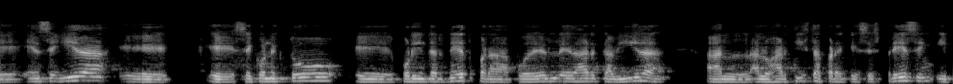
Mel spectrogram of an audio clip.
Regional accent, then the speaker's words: Ecuador; Entonces yo le decía, pues vengo del Ecuador.

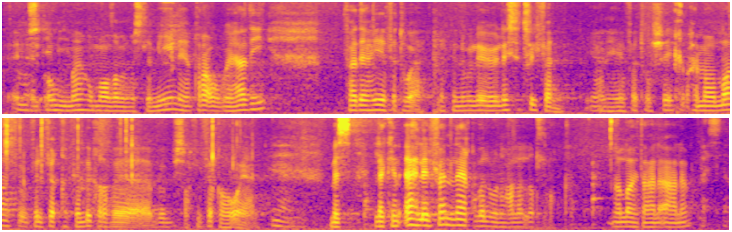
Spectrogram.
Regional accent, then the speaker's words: Egypt; عندنا في مصر الضاء تنطق ظاء لا نخرج فيها اللسان

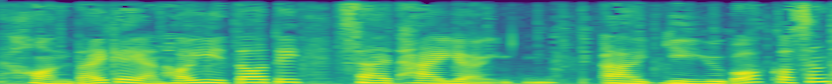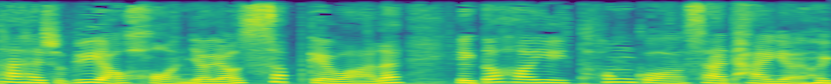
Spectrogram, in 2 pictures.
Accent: Hong Kong; 因為我哋喺廣東地帶嶺南嘅呢一邊

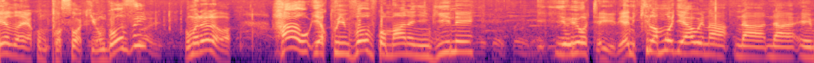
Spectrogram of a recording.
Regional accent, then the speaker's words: Tanga, Tanga Region, Tanzania; Jamani, sisi wote ni wa Tanzania. Mimi natoka Tanga

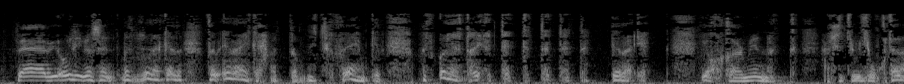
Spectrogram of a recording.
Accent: Egypt; أنا كنت 62 في المجر كنت شرقية وكنت بقول لهم أنا مصري

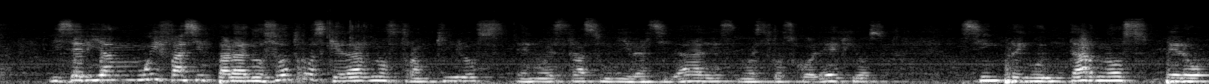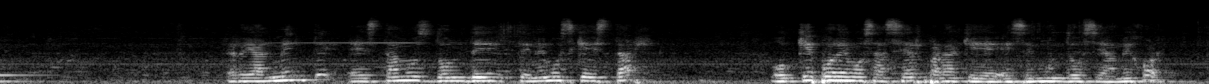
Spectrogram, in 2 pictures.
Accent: France; now in Colombia; yo soy un jesuita francés, no soy de acá, llevo un poco más de un año en ese lindo país de Colombia y vivo en este barrio de Mariscal Sucre, en mi comunidad de los jesuitas, aquí muy cerca.

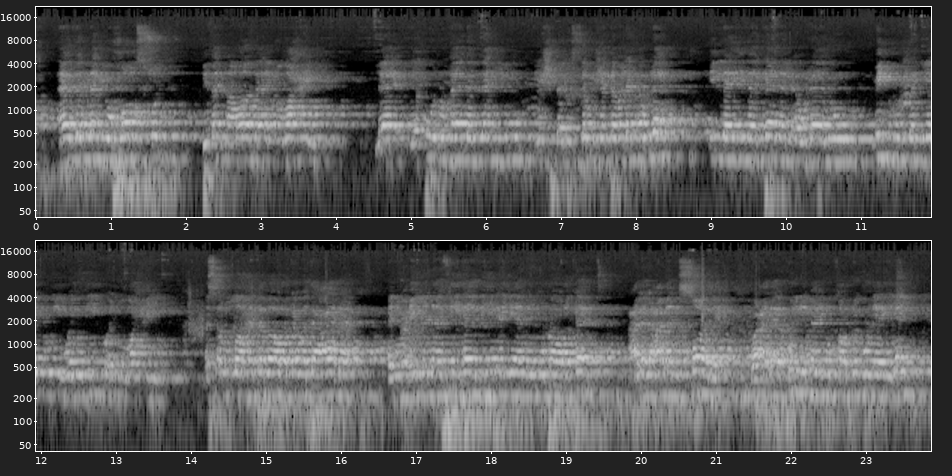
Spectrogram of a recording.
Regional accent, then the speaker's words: Egypt; اللهم اجعل بلدنا مصر أمانا سخاء رخاء وسائر بلاد

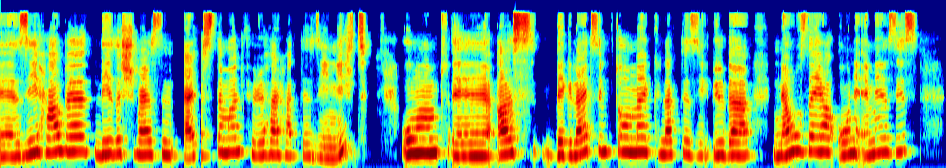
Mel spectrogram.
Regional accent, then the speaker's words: Turkey; German is a second language; now in Germany; Ja, ich komme aus der Türkei. Ich bin 27 Jahre alt.

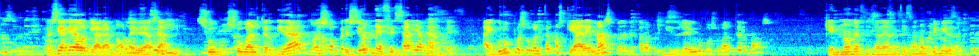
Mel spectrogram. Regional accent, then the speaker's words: Spain; accent: Spanish; now in Mexico; Te digo que yo, en México, pues partí con una ventaja, que es mi acento. Porque es muy fácil de ver, el acento español en México tiene, aunque sea incomprensible, tiene prestigio social

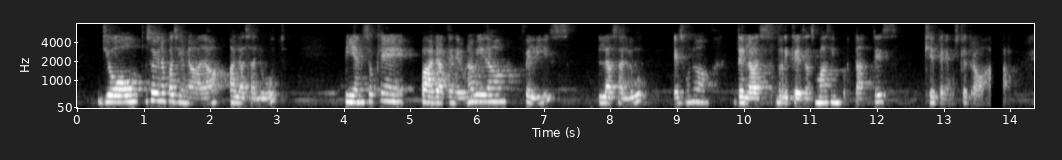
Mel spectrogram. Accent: Colombia; now in Australia; yo soy de Colombia y vivo en Australia, y llegué hace 9 años exactamente.

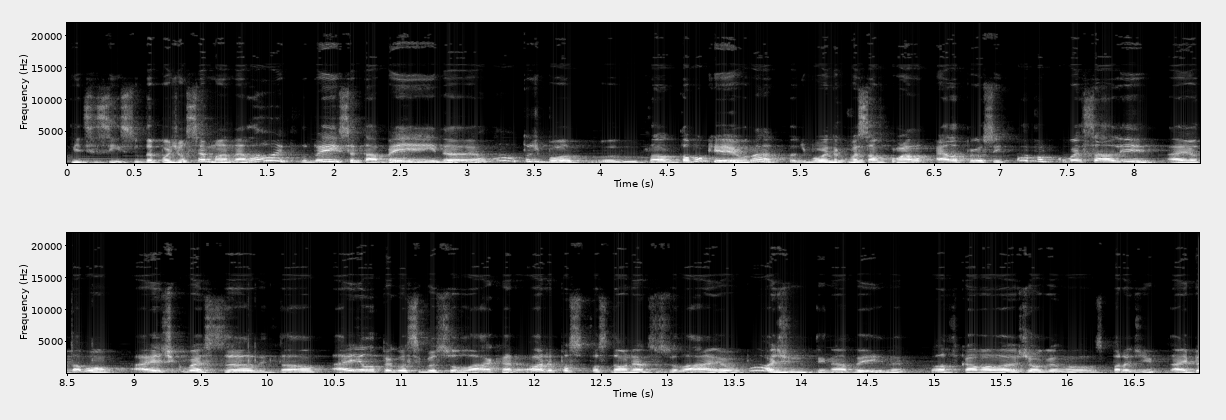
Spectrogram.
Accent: Southeast, Brazil; Eu? Como assim? Eu vivi lá a minha infância inteira e eu sou de lá, eu nasci lá, eu sou doido.

